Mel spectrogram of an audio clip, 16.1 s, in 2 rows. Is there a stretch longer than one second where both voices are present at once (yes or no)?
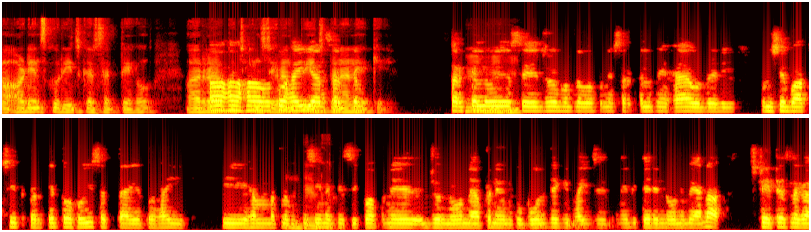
yes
